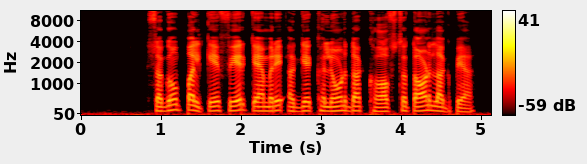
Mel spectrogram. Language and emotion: Punjabi, neutral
